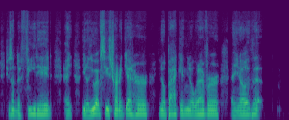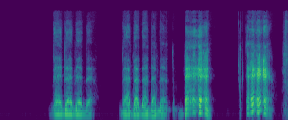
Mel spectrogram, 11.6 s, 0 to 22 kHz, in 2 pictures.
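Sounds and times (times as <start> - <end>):
speech: 0.2 - 5.3, 6.8 - 11.5
person imitating a sheep bleating: 9.4 - 10.0, 10.6 - 11.2.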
